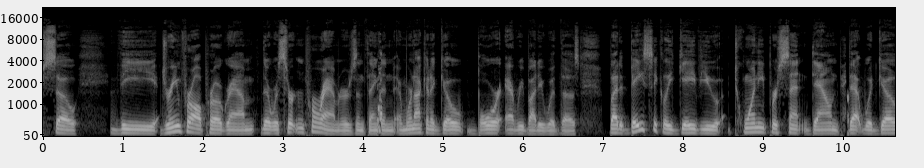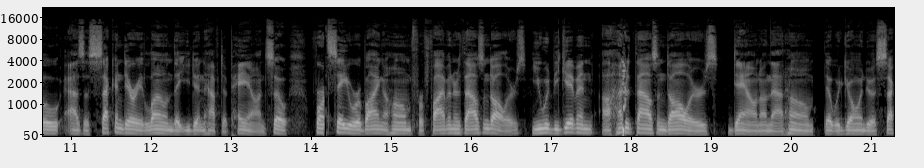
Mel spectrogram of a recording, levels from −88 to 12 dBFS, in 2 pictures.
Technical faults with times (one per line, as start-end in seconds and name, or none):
4.14-4.24 damaged data in a compressed stream
9.99-10.07 damaged data in a compressed stream
14.12-14.20 damaged data in a compressed stream
17.86-17.94 damaged data in a compressed stream
20.23-20.32 damaged data in a compressed stream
